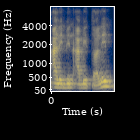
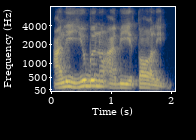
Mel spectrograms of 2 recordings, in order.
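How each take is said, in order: First: The middle word is the short form bin. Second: The middle word is the full form ibnu. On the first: This is the everyday form that people still understand. "kita bilang Ali bin Abi Thalib ya mereka ngerti" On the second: This is exactly as in the Arabic sentence. "persis seperti seperti kalimat bahasa Arabnya"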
